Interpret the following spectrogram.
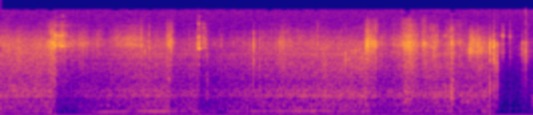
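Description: Handling noise of metal enamel pins being turned over in the fingers: a steady rustle with a few light clicks, over a steady low hum, cutting off abruptly just before the end.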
